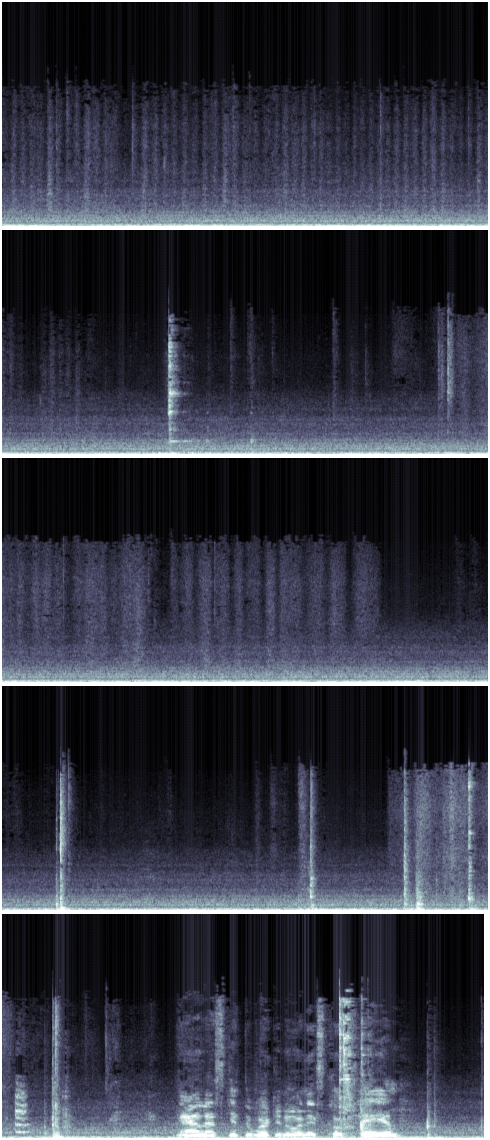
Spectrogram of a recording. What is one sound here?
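Food sizzles in a frying pan.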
